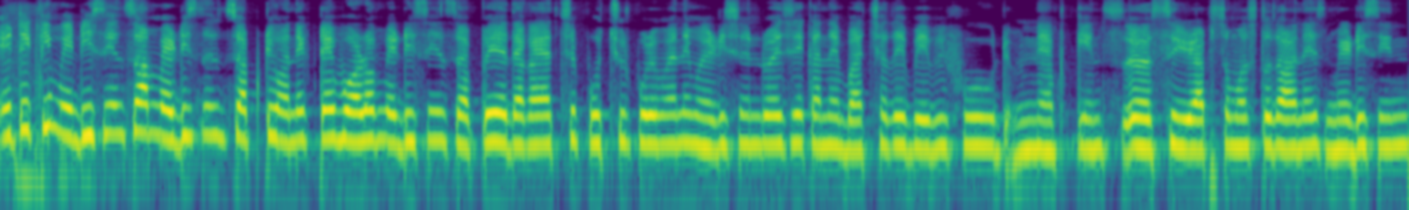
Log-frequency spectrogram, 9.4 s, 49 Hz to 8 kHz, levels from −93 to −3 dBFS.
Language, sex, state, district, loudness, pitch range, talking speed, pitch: Bengali, female, West Bengal, Jhargram, -13 LUFS, 225-270 Hz, 190 wpm, 240 Hz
